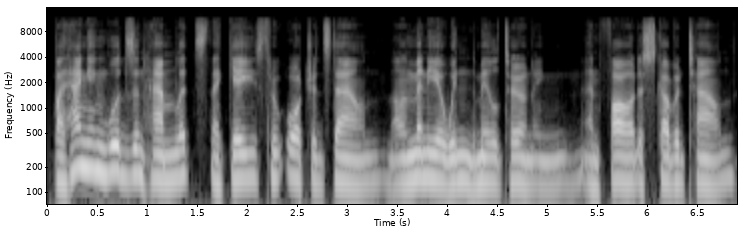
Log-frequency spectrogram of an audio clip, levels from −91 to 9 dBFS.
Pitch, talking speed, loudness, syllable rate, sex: 135 Hz, 165 wpm, -18 LUFS, 4.2 syllables/s, male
